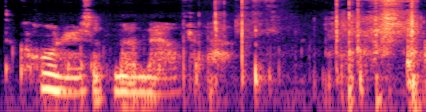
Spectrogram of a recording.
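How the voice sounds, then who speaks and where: A woman is whispering. She is soft-spoken. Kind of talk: whispered novel reading. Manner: whispered, soft-spoken.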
